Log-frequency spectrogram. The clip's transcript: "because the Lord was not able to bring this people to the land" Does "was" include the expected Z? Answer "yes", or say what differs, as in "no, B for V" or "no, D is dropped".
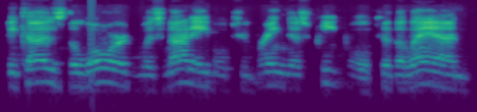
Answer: yes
